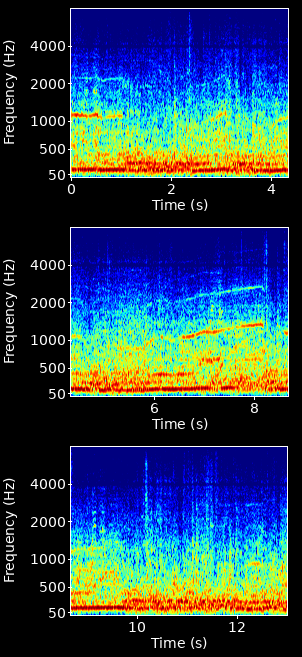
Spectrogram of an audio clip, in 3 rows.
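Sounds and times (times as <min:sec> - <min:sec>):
car engine droning: 0:00.0 - 0:13.0
thin whine rising in pitch: 0:05.3 - 0:08.9.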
